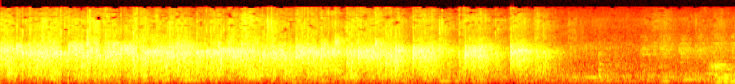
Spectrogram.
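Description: A church New Year's greetings gathering where the audience applauds to acclaim the Lord, a loud sustained round of clapping that fades toward the end.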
